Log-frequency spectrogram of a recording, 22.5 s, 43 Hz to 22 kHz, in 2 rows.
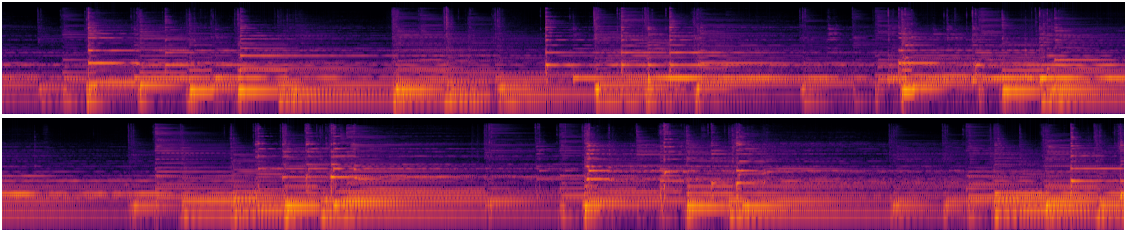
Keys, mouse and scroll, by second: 2.0-3.3 drag, 4.6-8.4 drag, 10.4 click, 12.8 Delete, 12.8 BackSpace, 16.3 ctrl+z, 17.8 ctrl+z.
